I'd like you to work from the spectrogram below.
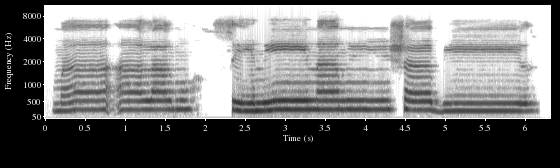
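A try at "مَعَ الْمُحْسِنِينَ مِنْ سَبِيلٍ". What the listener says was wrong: Ya, tipis. Nah, ini ke belakang gigi seri bawah ya. Sama dengan Zai. Ya, nanti ditipiskan lagi SIM-nya ya, Bu.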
